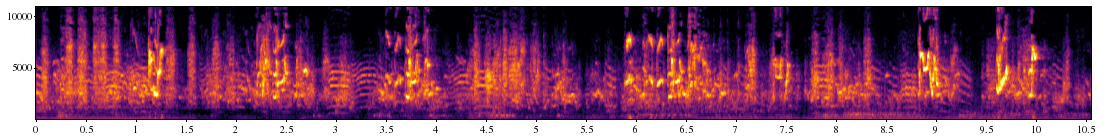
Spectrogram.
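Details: Mating lovebirds give continuous shrill chirping and scratchy twittering, rapid overlapping notes that barely pause across the whole stretch.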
